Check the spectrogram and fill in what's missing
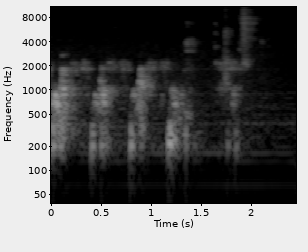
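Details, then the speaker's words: Obstetric ultrasound Doppler at 15 weeks of pregnancy: rapid, regular whooshing fetal heartbeat at 155 beats per minute, a normal rate. "155 beats per minute, 155."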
